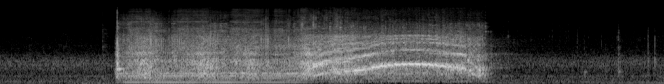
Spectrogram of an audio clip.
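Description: Corded electric drill running as the drive of a home-built scooter, spinning its friction wheel against the rear tyre, which slips rather than grips. It starts suddenly about a second in, gets louder partway through with a whine that rises and then falls in pitch, and cuts off suddenly after about four seconds.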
